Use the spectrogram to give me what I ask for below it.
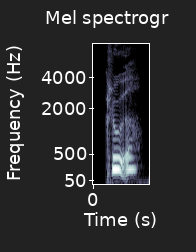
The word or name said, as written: kludder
